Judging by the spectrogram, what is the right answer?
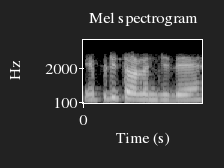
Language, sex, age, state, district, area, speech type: Tamil, female, 30-45, Tamil Nadu, Viluppuram, urban, conversation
